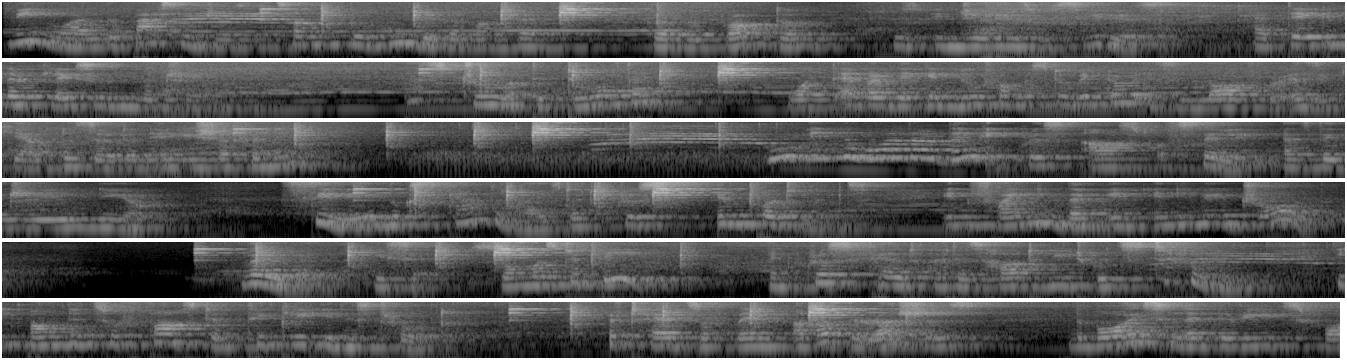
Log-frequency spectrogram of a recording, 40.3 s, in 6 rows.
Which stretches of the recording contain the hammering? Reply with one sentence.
The hammering can be heard from 1.2 to 3.4 s, from 8.8 to 10.6 s, from 14.6 to 17.1 s, from 21.9 to 24.4 s, from 27.8 to 30.4 s and from 36.1 to 38.2 s.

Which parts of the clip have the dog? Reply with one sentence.
The dog can't be heard in this clip.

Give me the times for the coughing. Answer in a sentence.
You can't hear the coughing here.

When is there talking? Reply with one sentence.
You can hear the talking from 0.0 to 8.0 s, from 8.7 to 14.9 s, from 17.2 to 26.8 s, from 28.1 to 35.9 s and from 36.6 to 40.2 s.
